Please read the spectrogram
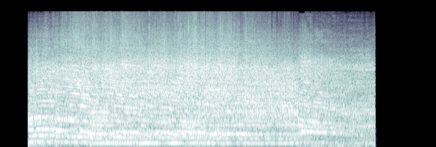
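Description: MotoGP racing motorcycle engine running at high revs, with shifts in pitch about a second in and again near the end. The sound starts and cuts off abruptly.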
